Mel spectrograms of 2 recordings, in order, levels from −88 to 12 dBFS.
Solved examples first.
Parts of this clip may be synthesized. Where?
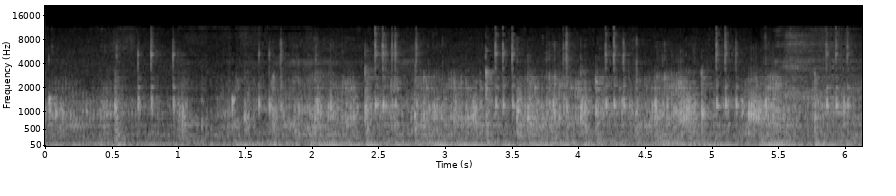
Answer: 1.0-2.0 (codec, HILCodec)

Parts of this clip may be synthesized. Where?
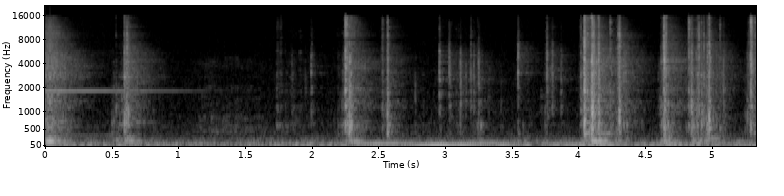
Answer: none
